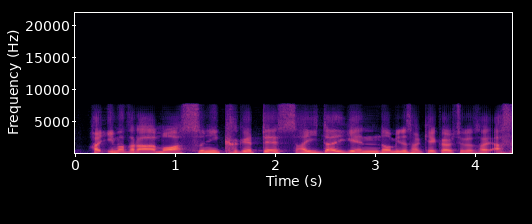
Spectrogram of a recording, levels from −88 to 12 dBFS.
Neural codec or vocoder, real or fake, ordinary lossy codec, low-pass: codec, 16 kHz, about 1 kbps, DyCAST, with the encoder's durations; fake; none; none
